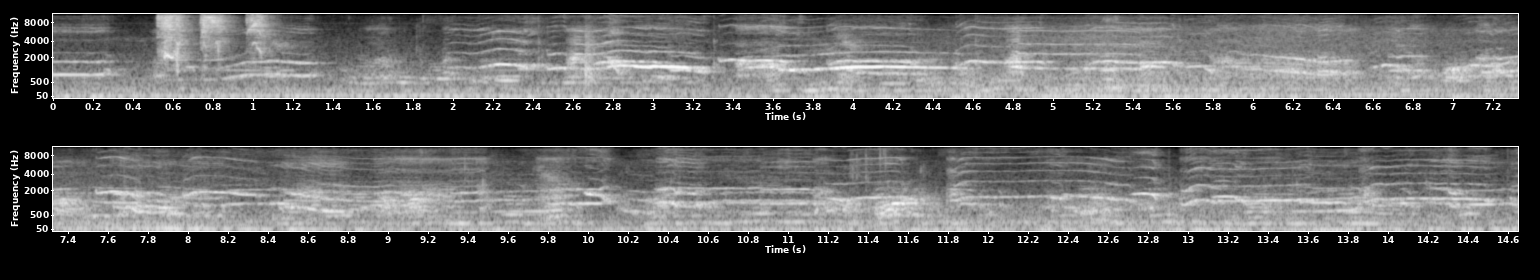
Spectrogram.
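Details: Rottweiler puppy whining amid a dense, overlapping chorus of many squeaky, wavering whimpers, with a low background hum and a couple of sharp bursts near the start.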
